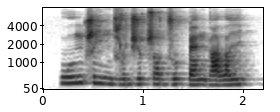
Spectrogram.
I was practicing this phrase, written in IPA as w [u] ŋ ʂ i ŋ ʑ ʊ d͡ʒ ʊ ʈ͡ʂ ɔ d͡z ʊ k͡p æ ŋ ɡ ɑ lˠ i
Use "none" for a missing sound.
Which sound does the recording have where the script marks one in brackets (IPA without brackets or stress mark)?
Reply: u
